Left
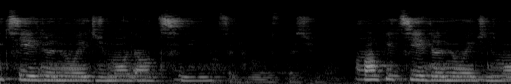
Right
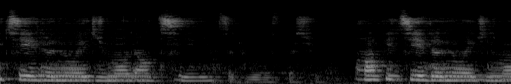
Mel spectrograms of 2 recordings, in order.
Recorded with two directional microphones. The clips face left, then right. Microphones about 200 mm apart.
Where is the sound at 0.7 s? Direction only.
20° right (ahead or behind).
